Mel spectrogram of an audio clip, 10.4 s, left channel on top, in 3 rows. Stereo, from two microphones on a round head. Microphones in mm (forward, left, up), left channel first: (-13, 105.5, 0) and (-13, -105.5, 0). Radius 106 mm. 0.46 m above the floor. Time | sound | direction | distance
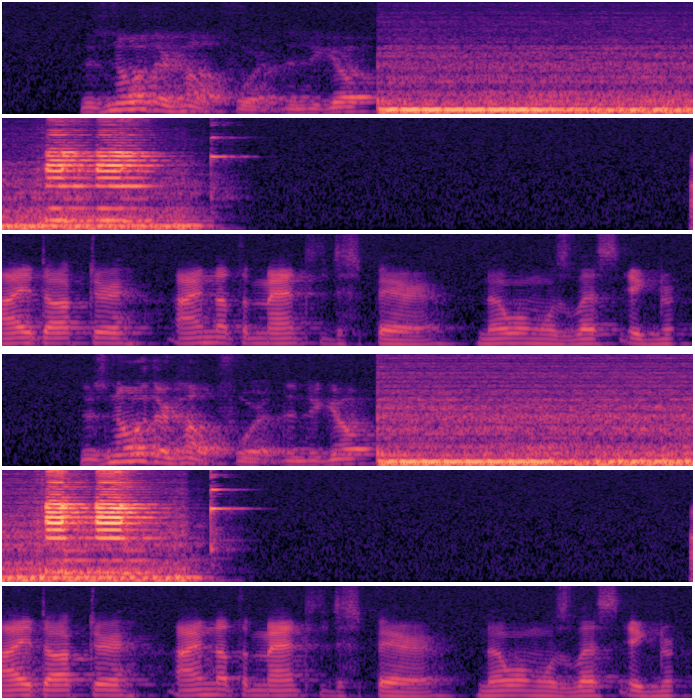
0.4 | a man speaking | 75° right (ahead or behind) | 3.5 m
1.9 | a car horn | 80° right | 3.5 m
4.5 | a clink | 55° right (ahead or behind) | 1.3 m
6.9 | a man speaking | 5° right (ahead or behind) | 0.9 m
